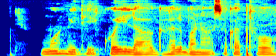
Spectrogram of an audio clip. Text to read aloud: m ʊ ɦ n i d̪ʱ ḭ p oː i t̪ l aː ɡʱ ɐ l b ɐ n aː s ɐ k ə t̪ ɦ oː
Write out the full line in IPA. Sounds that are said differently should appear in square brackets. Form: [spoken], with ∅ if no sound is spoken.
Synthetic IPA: m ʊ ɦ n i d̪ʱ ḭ [k] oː i [∅] l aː ɡʱ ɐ l b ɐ n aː s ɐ k ə t̪ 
